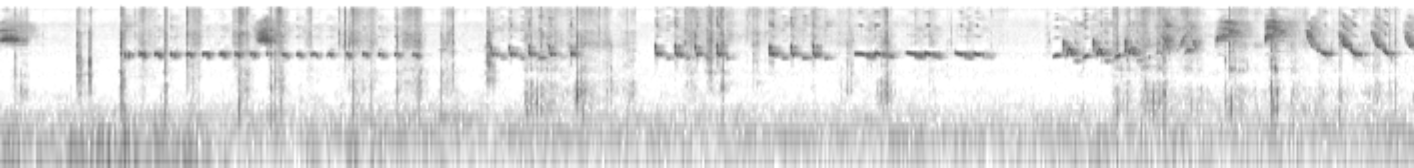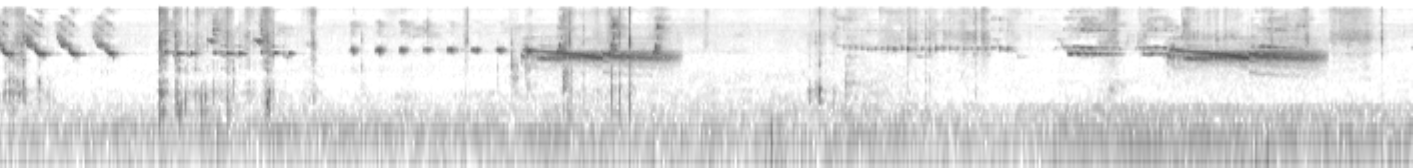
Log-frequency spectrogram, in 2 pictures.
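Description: Small birds chirping and trilling over and over, in quick runs of short notes. Intermittent clicks and knocks come from plastic bottles and caps being handled.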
